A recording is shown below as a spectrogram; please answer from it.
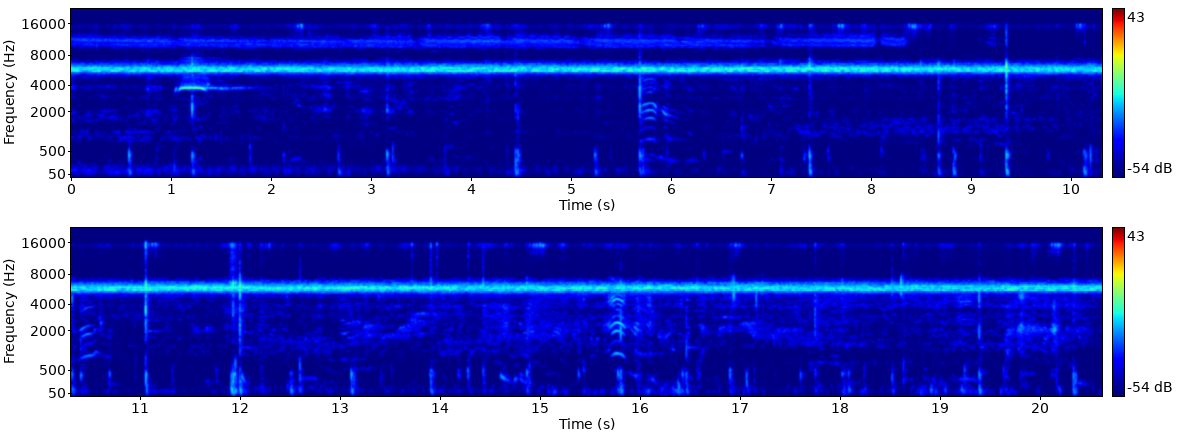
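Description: Soccer ball being dribbled on grass: a run of soft, irregular taps from the ball touches and footsteps, with a steady high whine behind them and a few brief distant calls.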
